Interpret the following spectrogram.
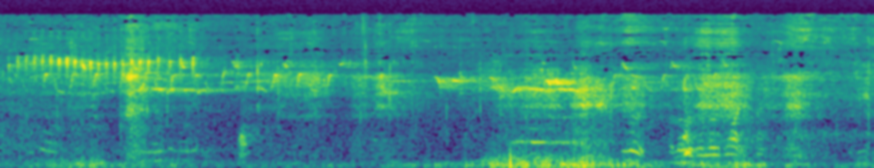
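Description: Quiet outdoor background with faint, brief voices. A low rumble swells briefly past the middle.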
